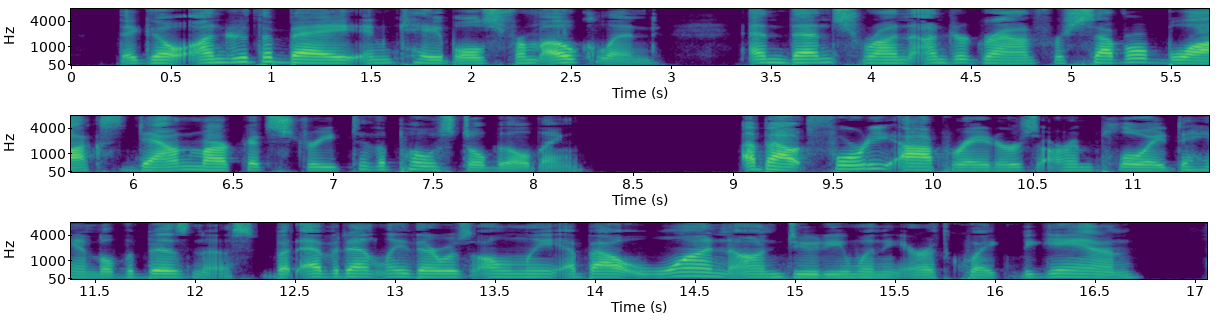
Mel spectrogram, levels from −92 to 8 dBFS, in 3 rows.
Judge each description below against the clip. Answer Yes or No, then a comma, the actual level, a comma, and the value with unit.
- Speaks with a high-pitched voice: No, medium, 155 Hz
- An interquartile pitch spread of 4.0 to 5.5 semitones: No, narrow, 2.4 semitones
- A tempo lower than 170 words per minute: Yes, average, 160 wpm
